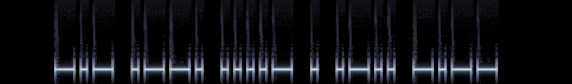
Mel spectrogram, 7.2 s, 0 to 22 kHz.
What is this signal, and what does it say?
Morse code, heard as a keyed tone, about 16 wpm, 700 Hz. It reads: KP4ELY
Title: USA Call Signs - 6 Characters - Repeated 3x - 15wpm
